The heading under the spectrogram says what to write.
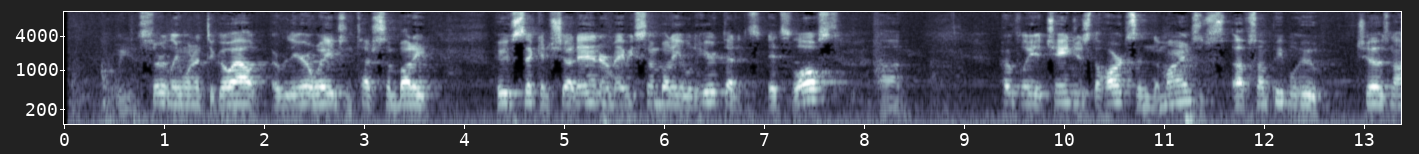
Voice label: Broadcast Prayer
